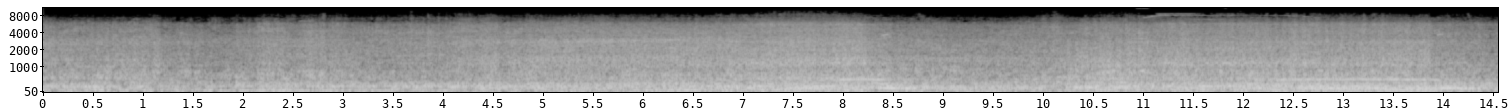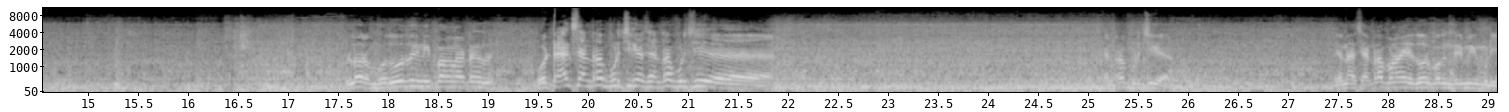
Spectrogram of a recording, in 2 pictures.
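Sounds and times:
diesel lorry engine rumble: 0:00.0 - 0:29.0
road and cab noise: 0:00.0 - 0:29.0.

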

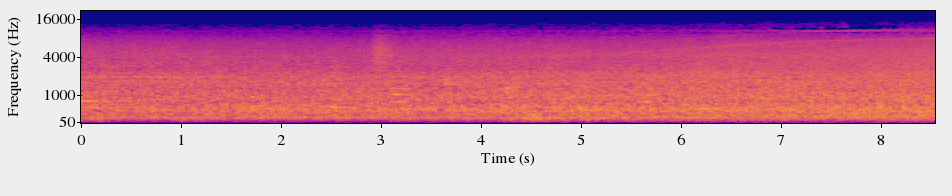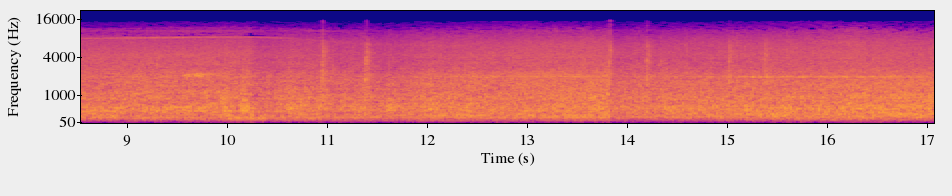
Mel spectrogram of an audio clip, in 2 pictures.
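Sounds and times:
diesel locomotives passing: 0:00.0 - 0:17.0
rail noise: 0:00.0 - 0:17.0.

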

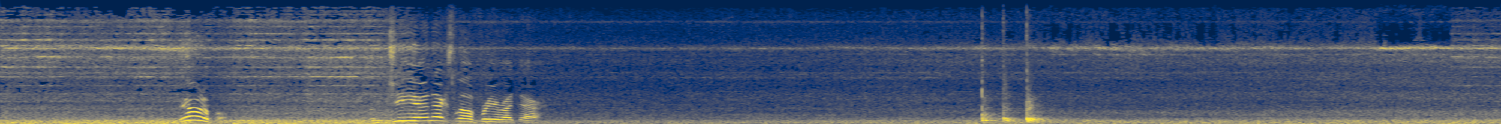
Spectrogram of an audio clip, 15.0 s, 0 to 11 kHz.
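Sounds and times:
jet engine idling: 0:00.0 - 0:15.0
sharp knocks: 0:09.8 - 0:10.7.

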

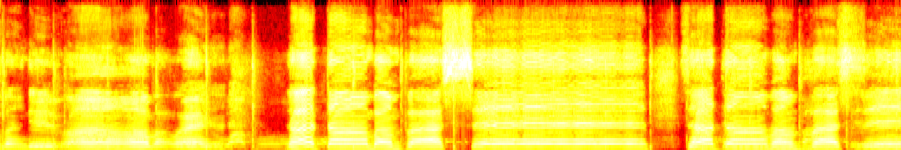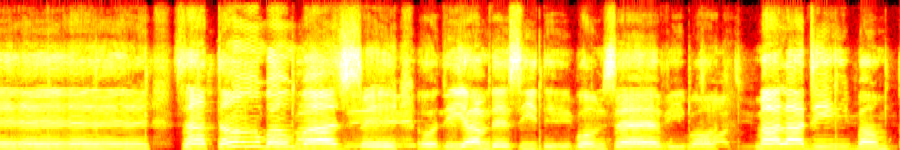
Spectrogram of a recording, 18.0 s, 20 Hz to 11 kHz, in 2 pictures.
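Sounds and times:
person singing a prayer chorus: 0:00.0 - 0:18.0.

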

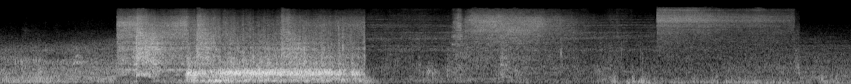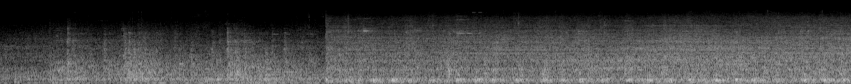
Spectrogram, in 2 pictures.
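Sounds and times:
steam locomotive hissing: 0:01.2 - 0:08.1, 0:11.8 - 0:17.0.

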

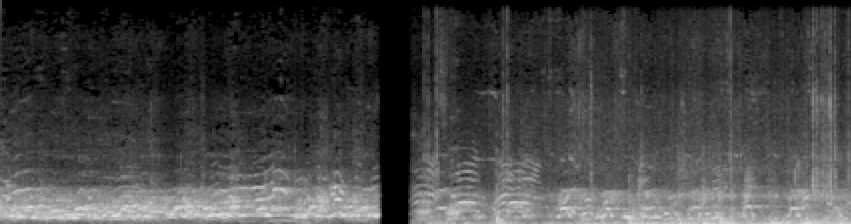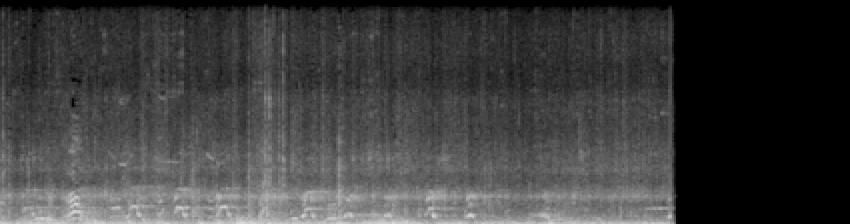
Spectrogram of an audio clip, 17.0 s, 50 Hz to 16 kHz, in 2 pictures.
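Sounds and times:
dogs yipping and barking: 0:00.0 - 0:15.2
cart rolling on gravel: 0:04.1 - 0:15.2.

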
